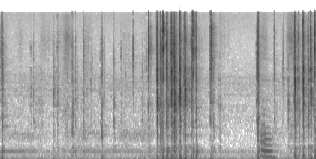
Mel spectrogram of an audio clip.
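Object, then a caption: Mechanical keyboard with round plastic keycaps on a metal frame. Fingertips tap the round plastic typewriter-style keycaps of a mechanical keyboard on a silver metal frame, producing sharp, bright, clicky key taps in an irregular rhythm. The typing starts as sparse, quiet taps, then builds into a denser, louder flurry. After a short low tonal hum, a few final quick taps follow.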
